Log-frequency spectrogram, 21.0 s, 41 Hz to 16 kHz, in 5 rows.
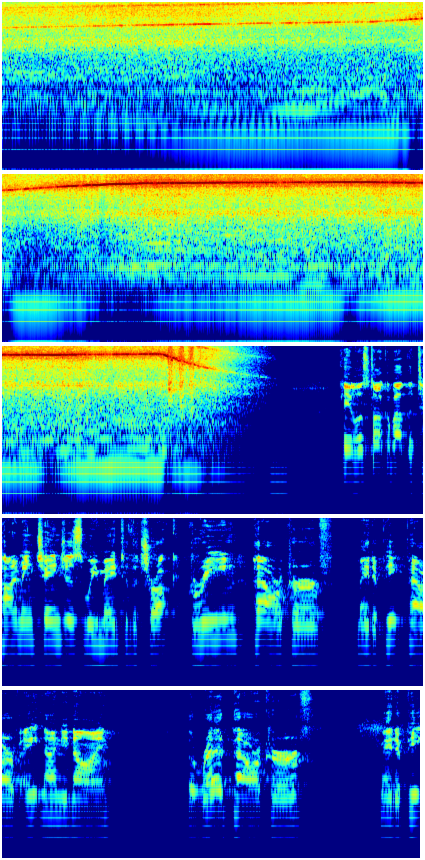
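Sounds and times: diesel engine revving at full throttle: 0.0s - 11.3s
high turbo whistle: 0.0s - 11.3s.

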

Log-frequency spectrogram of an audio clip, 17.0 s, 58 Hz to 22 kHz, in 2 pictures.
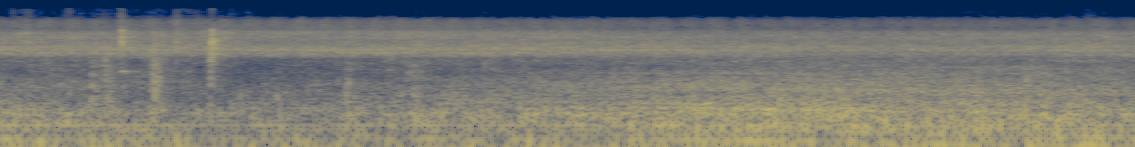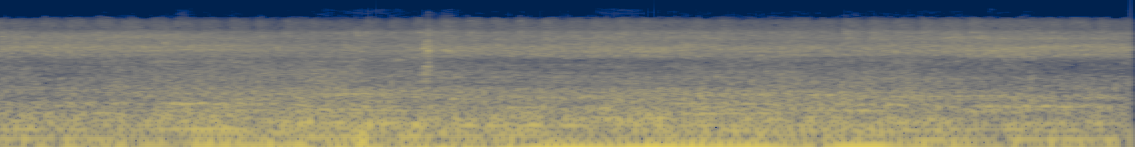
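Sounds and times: insects droning: 0.0s - 17.0s
road traffic rumble: 0.0s - 17.0s.

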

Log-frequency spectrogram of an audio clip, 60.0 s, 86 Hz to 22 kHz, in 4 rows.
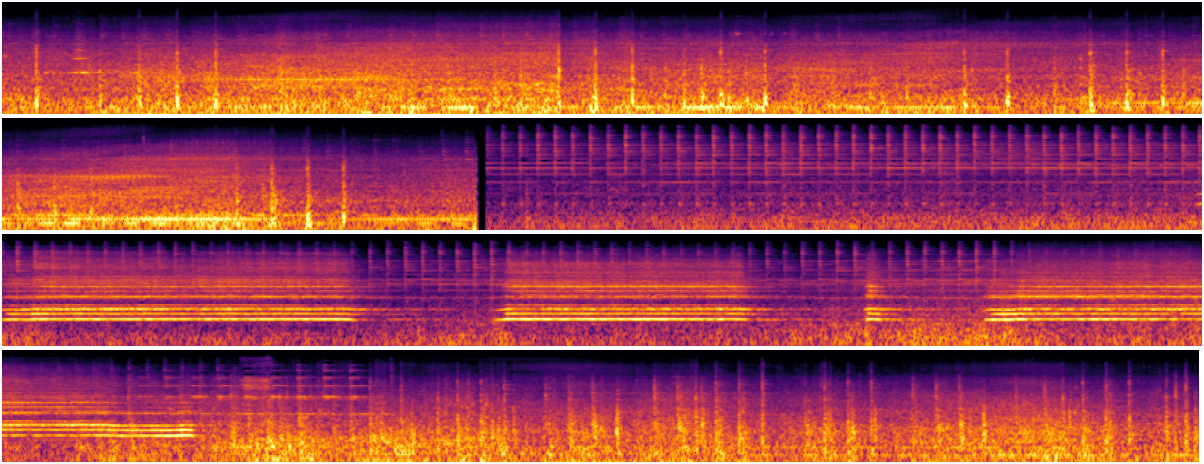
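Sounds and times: crossing bell ringing: 0.0s - 51.6s
train coaches rumbling over rails: 0.0s - 59.9s
locomotive horn: 0.7s - 1.4s, 30.0s - 34.8s, 36.1s - 39.8s, 40.8s - 41.3s, 42.3s - 48.4s.

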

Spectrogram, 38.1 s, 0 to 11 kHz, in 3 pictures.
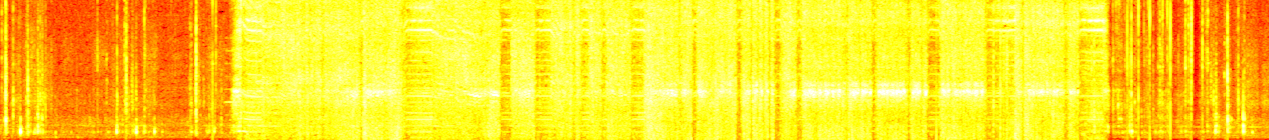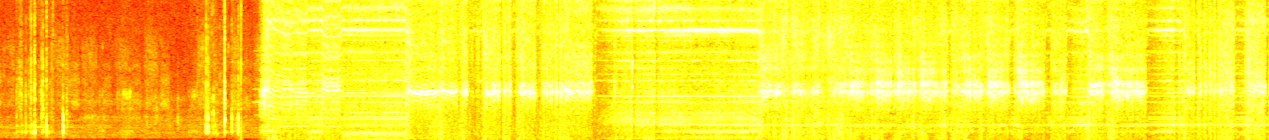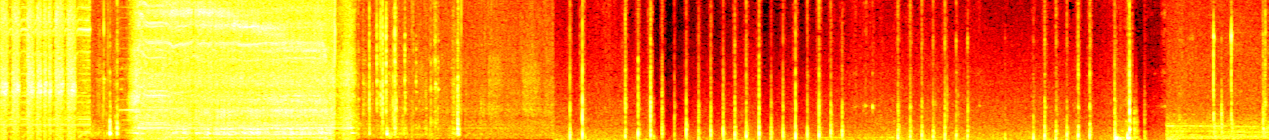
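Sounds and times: wood lathe whining: 2.4s - 11.1s, 15.3s - 29.0s.

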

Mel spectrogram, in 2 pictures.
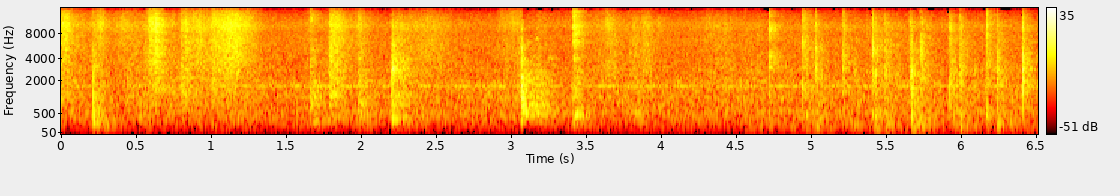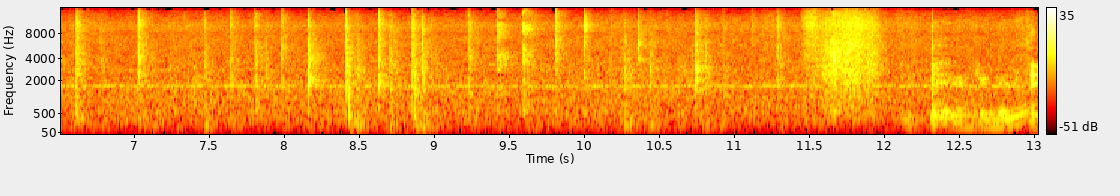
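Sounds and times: hand patting food in steel tray: 4.6s - 11.5s.

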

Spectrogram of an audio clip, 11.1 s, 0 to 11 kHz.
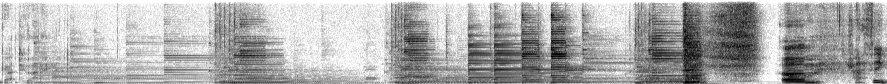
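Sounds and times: acoustic guitar strumming: 0.5s - 9.1s.

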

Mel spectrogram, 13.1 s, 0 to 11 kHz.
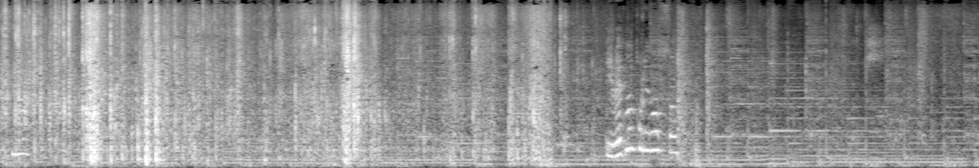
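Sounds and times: plastic mailing bag crinkling: 0.0s - 7.7s.

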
